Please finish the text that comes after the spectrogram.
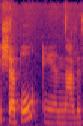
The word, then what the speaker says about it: Schoeppel: sure everything's spelled okay my name is sheppell and that is spelled s c h o e p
